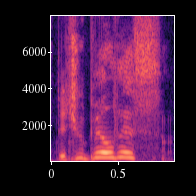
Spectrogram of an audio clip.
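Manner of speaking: high-pitched question in a mock foreign accent; Farzad's accent. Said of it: "in his accent".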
